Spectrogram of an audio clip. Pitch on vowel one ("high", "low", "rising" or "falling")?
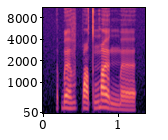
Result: low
